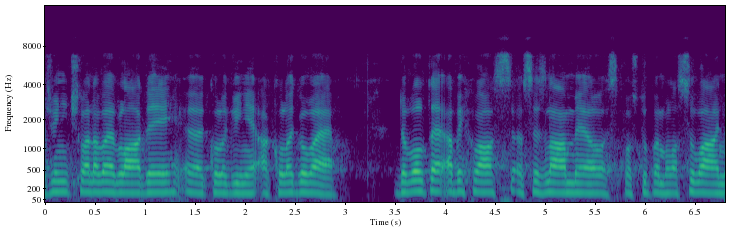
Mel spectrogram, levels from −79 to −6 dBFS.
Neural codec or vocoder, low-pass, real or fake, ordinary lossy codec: codec, 16 kHz, 4.8 kbps, FACodec; 7.2 kHz; fake; Opus, 32 kbps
